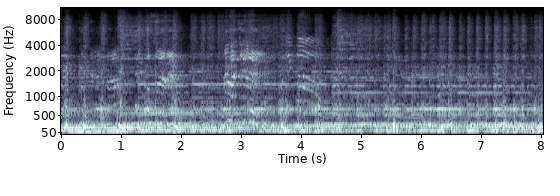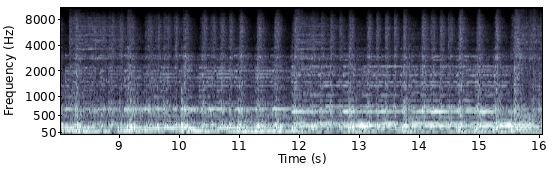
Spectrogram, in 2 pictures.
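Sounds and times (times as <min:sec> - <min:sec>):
bass drum: 0:00.0 - 0:16.0
rock music: 0:00.0 - 0:16.0.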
